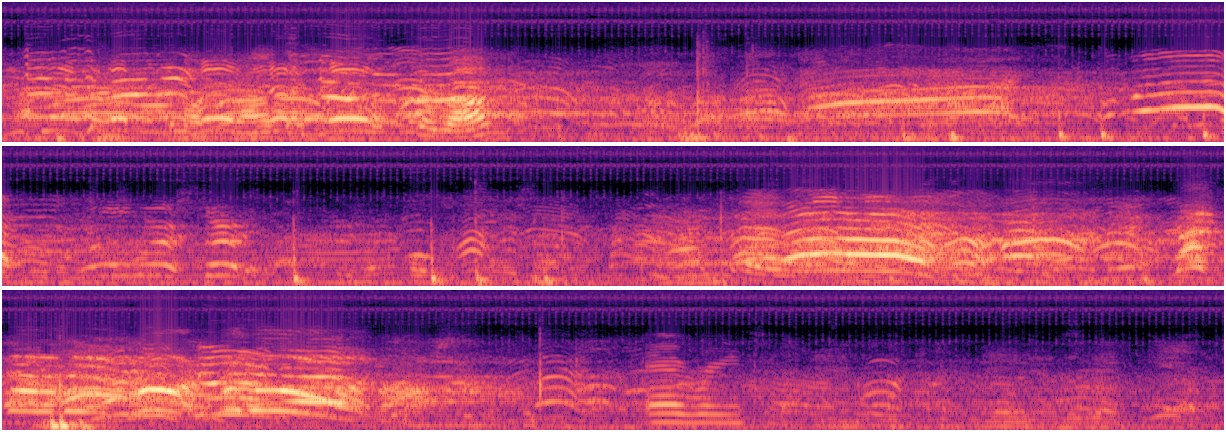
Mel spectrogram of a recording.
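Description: A flock of geese honking, many calls overlapping. They are loudest at the start and again from about ten to fourteen seconds in.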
